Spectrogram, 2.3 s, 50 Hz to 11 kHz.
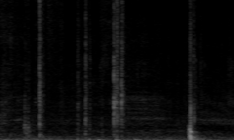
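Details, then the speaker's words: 2011 Ford Focus Mk2: short irregular creaks and squeaks as the front end is bounced, suspected broken spring, bushing or ball joint, but actually from the front headlight leveling sensor linkage. "And I put my finger on here and in there is the only time you it makes a noise."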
